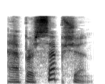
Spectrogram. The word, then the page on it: apperception: British English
